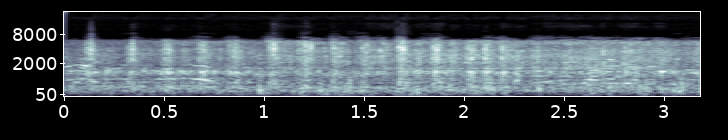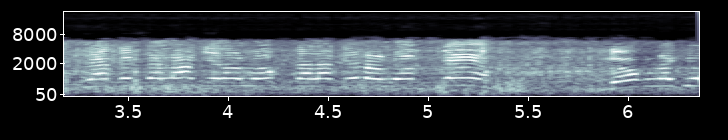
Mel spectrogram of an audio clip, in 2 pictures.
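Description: A trawler boat's engine drones steadily on open water with wind buffeting the microphone, while several people talk loudly over it throughout.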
